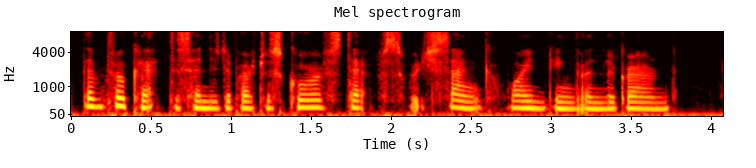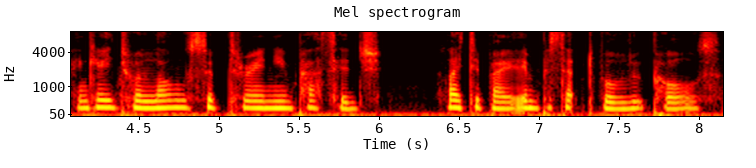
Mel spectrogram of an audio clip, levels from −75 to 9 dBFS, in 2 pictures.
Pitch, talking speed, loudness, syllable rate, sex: 200 Hz, 170 wpm, -20 LUFS, 6.0 syllables/s, female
